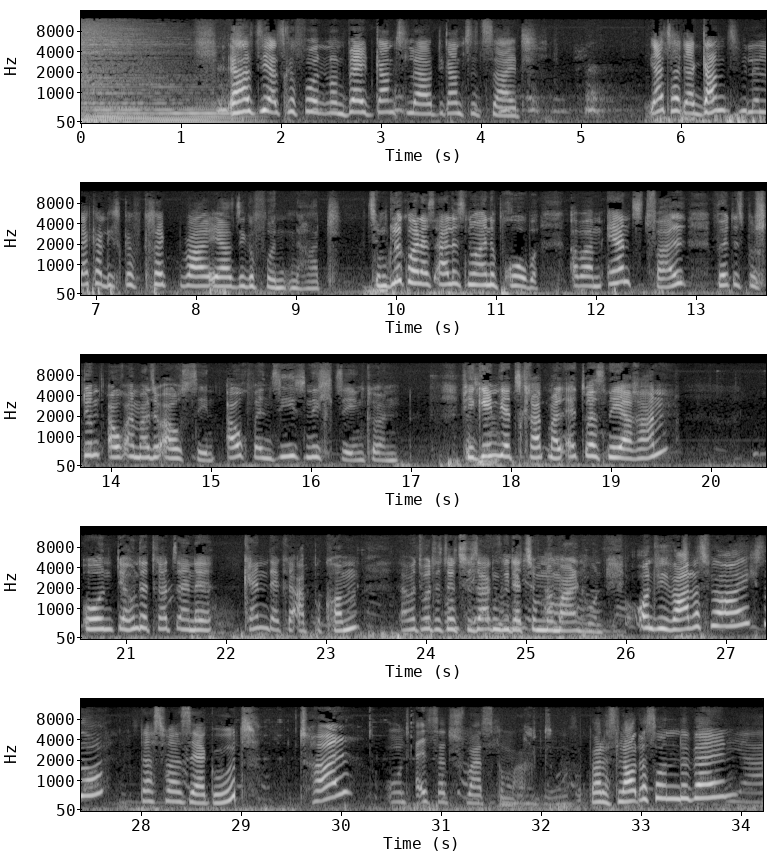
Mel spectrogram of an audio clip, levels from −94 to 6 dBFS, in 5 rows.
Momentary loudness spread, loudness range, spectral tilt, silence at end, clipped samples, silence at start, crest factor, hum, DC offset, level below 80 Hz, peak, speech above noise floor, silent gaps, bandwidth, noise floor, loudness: 14 LU; 5 LU; -4 dB/octave; 0 s; under 0.1%; 0 s; 20 dB; none; under 0.1%; -38 dBFS; -2 dBFS; 26 dB; none; 12.5 kHz; -47 dBFS; -22 LUFS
